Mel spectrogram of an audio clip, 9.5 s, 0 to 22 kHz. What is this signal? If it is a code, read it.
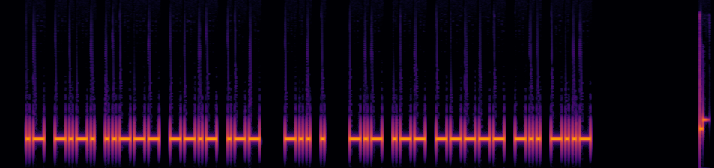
Morse code, heard as a keyed tone, about 25 wpm, 700 Hz. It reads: AC2QW DE KW0DX
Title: USA Callsign DE Callsign - 5 Characters - 25wpm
